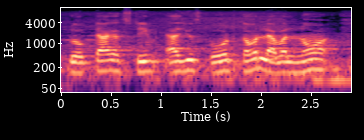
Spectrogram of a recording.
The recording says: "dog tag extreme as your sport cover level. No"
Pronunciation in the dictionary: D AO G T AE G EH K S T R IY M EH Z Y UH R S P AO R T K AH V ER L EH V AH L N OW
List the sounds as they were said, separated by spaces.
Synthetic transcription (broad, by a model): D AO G T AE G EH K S T IY M EH Z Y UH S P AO R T K AH V ER L EH V AH L N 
